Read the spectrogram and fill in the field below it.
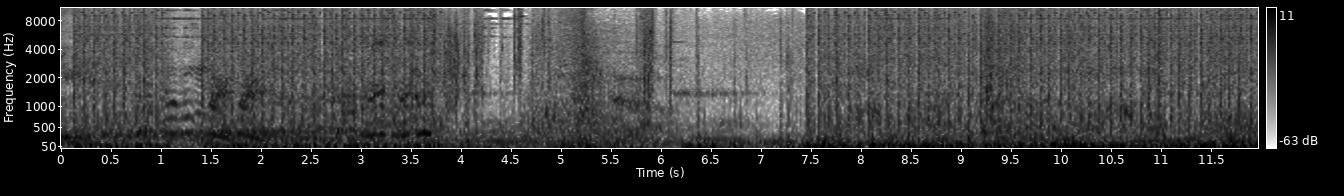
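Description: A shotgun fires in rapid, loud blasts.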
